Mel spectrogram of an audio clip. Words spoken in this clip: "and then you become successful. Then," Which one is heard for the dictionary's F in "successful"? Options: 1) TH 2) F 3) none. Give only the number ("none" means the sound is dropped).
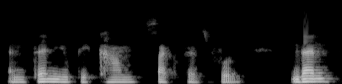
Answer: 2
